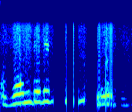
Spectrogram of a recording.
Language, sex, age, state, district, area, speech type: Bengali, female, 45-60, West Bengal, Birbhum, urban, conversation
